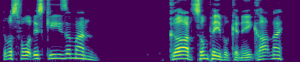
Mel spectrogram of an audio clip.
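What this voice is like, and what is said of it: Birmingham (Brummie) accent. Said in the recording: “they knew I wasn't from the area because of my accent, because I'm a Brummie”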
